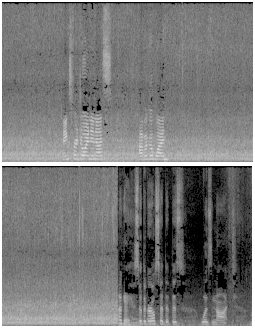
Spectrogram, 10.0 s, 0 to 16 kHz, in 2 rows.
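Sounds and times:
river rushing over boulders: 0:00.0 - 0:07.4.

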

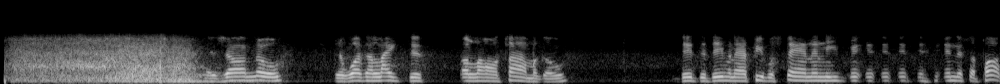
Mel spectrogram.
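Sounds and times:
road noise: 0:00.0 - 0:10.0
vehicle engine hum: 0:00.0 - 0:10.0.

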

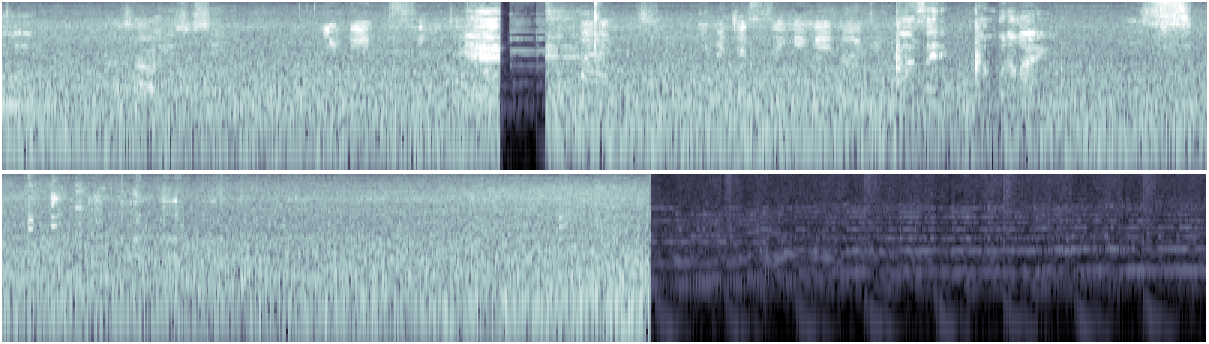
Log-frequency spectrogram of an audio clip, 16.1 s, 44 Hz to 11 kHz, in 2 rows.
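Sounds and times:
aircraft cabin engine noise: 0:00.0 - 0:12.4
voices: 0:00.0 - 0:12.4
faint music with soft beat: 0:12.4 - 0:16.0.

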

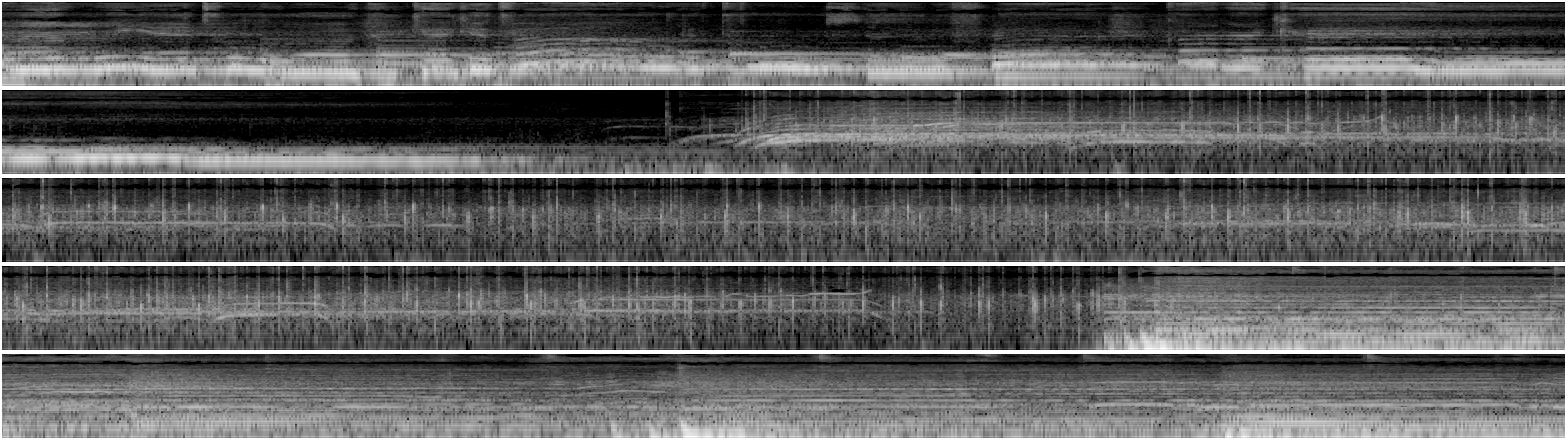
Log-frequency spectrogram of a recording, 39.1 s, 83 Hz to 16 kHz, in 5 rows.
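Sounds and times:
crowd cheering and whooping: 0:10.8 - 0:29.4
crowd clapping: 0:11.1 - 0:31.4.

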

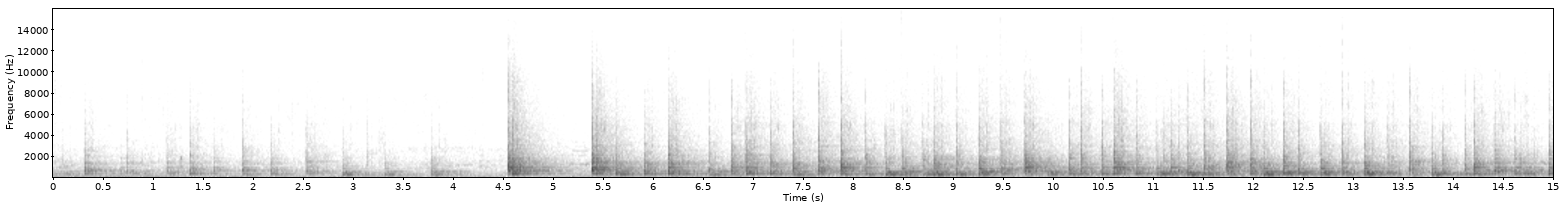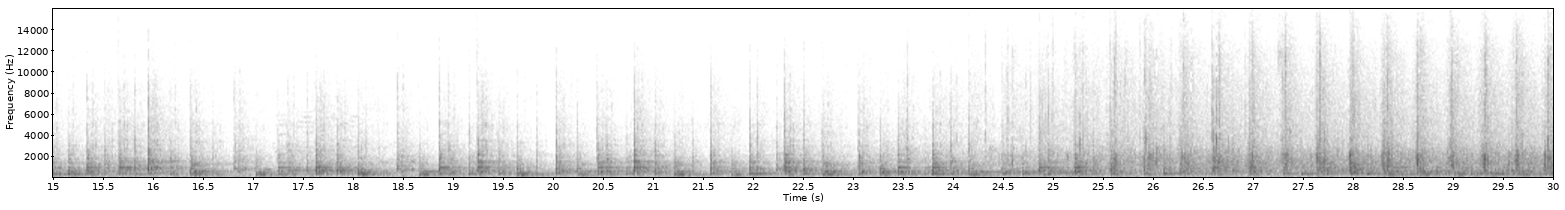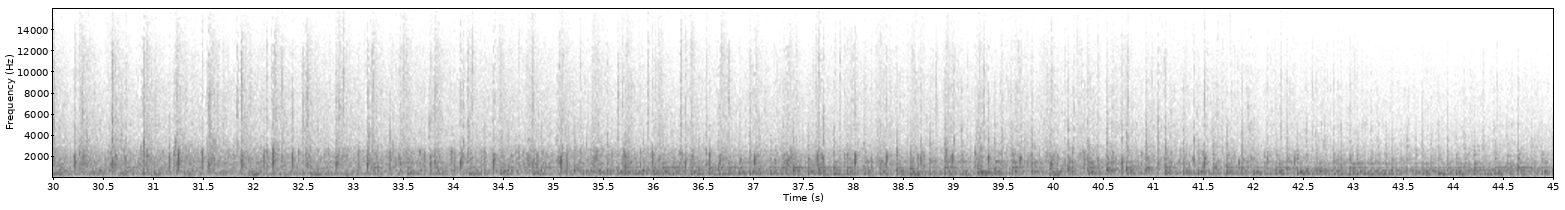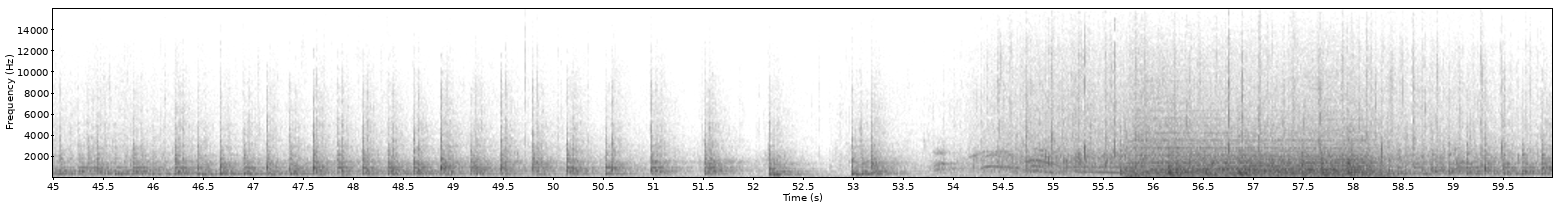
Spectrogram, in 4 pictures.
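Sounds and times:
bongos: 0:00.0 - 0:54.3, 0:55.4 - 0:59.9
hand-clapping: 0:23.8 - 0:42.9, 0:49.4 - 0:59.9
wind band playing: 0:55.1 - 0:59.0
held notes: 0:55.6 - 0:58.8.

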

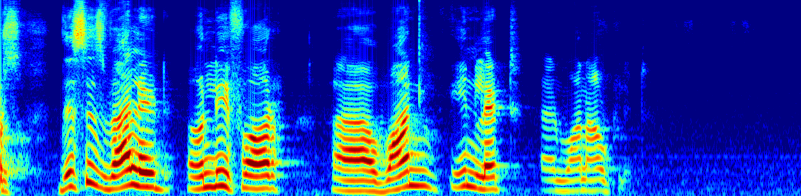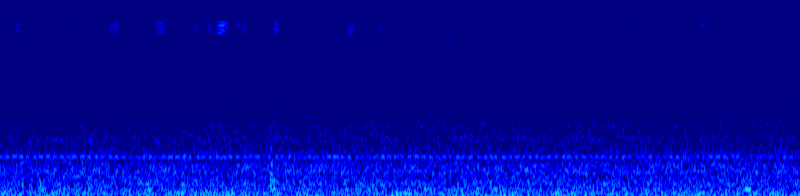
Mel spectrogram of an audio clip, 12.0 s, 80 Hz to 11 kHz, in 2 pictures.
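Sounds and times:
marker squeaking on whiteboard: 0:04.7 - 0:12.0.

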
